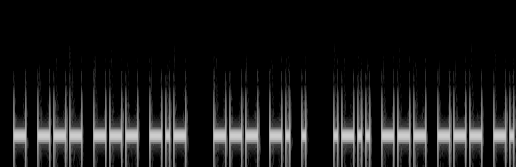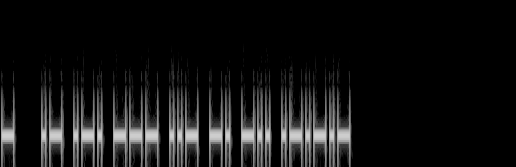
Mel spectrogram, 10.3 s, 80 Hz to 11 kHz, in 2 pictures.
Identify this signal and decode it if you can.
Morse code, heard as a keyed tone, about 30 wpm, 700 Hz. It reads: TOOK ONE LOOK AROUND.
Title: Sentences from Top 600 Words 30wpm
